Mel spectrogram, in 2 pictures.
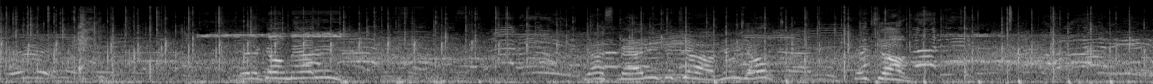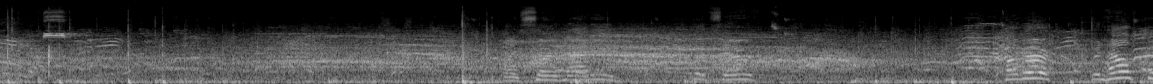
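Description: Young women's voices call out and cheer across a large echoing hall.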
